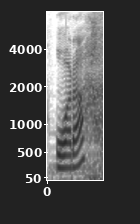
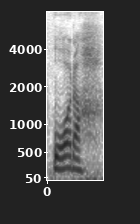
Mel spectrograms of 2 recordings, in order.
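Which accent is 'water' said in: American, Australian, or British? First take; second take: Australian; Australian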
